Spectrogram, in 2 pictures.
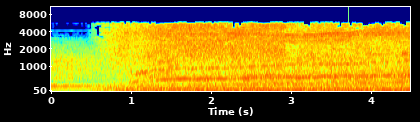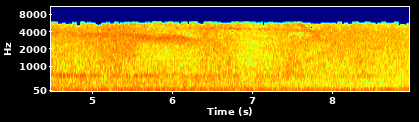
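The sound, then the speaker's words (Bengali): A rocket descending from the sky as a radio drama sound effect: a deep roar swells in over the first second to a loud, steady rumble with a whining tonal edge, sustained throughout. “আকাশ থেকে রকেটটা নেমে আসছে তার গন্তব্যস্থলের দিকে।”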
